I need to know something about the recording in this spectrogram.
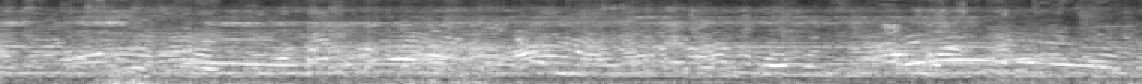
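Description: A crowd of men and women talk and call out together outdoors.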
